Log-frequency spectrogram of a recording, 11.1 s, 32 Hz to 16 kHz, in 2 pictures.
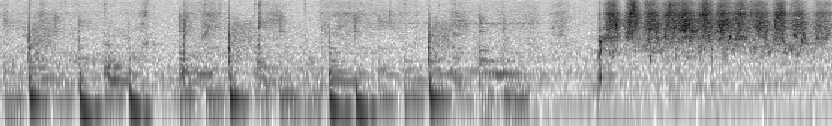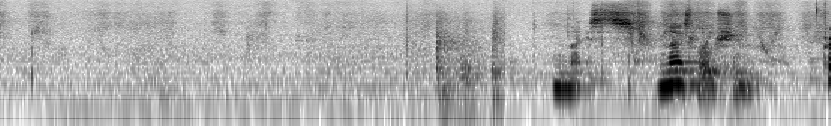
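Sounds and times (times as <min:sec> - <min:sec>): hands rubbing lotion: 0:00.0 - 0:09.0.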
